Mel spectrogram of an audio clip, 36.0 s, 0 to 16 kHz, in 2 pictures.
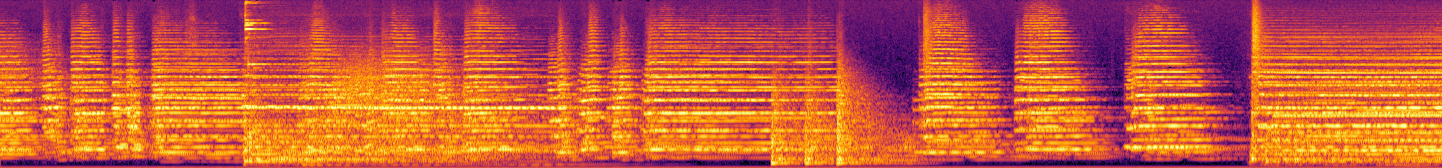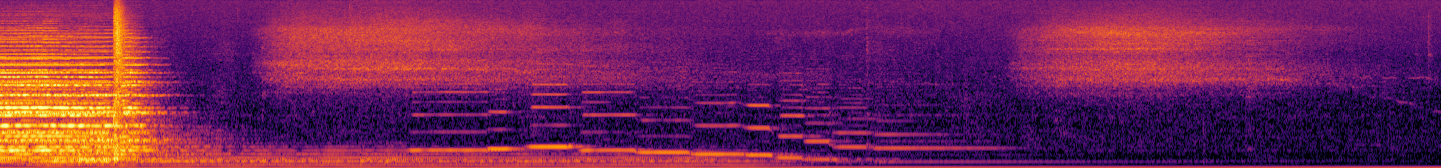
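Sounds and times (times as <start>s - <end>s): concert band playing: 0.0s - 21.7s.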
